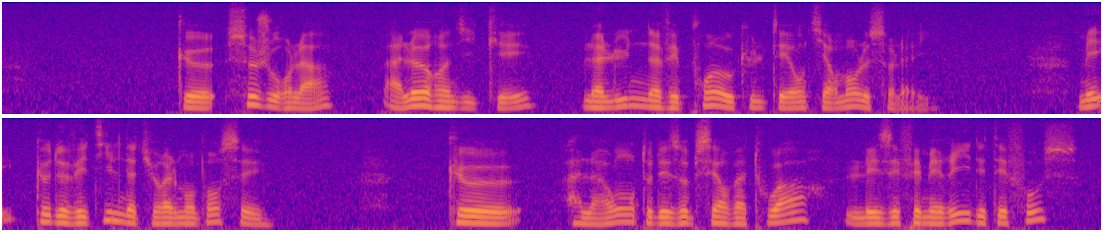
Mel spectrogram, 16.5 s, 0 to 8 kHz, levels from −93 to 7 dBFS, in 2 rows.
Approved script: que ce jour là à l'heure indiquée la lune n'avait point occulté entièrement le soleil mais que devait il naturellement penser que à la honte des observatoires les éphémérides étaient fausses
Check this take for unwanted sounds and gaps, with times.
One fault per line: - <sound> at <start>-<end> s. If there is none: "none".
none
